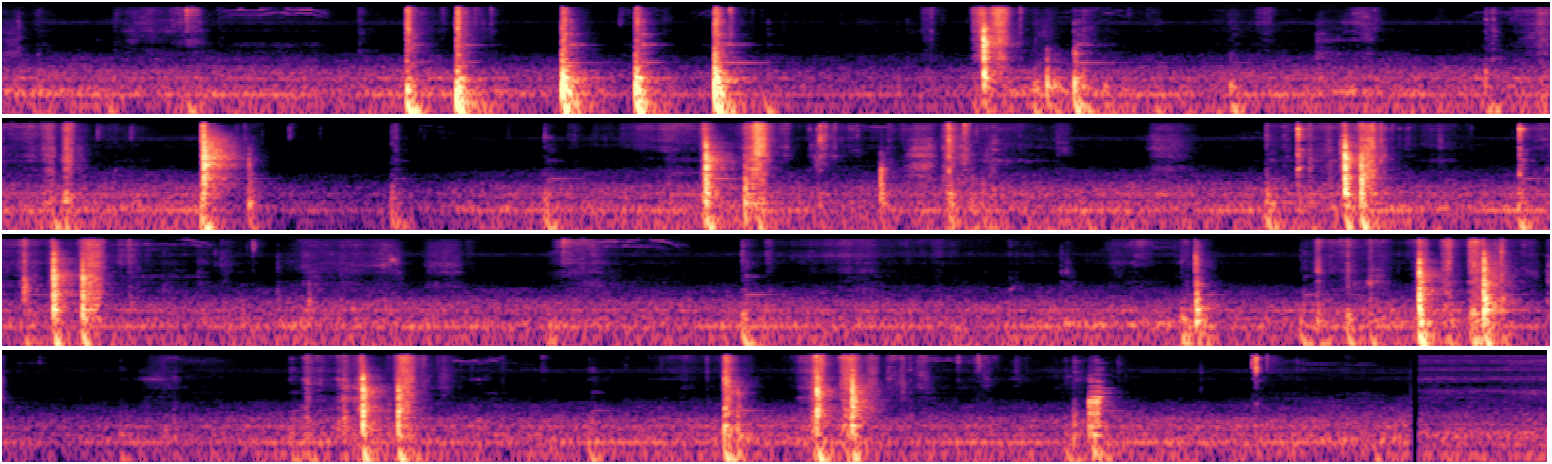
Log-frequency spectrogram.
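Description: Chef's knife chopping raw sweet potato on a cutting board: sharp knocks of the blade meeting the board, coming in irregular clusters, with a quick run of four strikes a couple of seconds in.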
